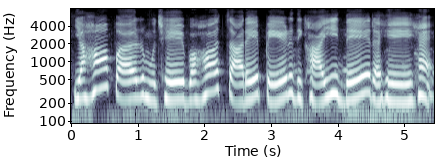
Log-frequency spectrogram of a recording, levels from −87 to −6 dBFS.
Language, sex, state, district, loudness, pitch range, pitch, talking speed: Hindi, female, Madhya Pradesh, Katni, -11 LUFS, 225-275 Hz, 240 Hz, 110 wpm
